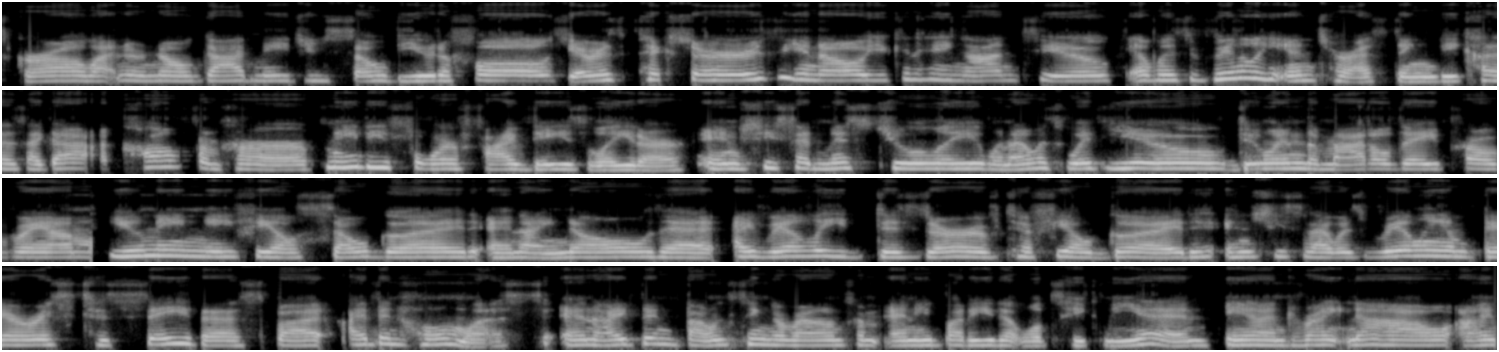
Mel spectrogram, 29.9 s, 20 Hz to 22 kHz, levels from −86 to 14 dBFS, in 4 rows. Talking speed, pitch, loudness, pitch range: 195 wpm, 210 Hz, -14 LUFS, 200-225 Hz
